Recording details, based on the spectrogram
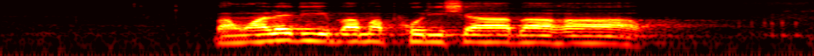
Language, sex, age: Northern Sotho, male, 29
